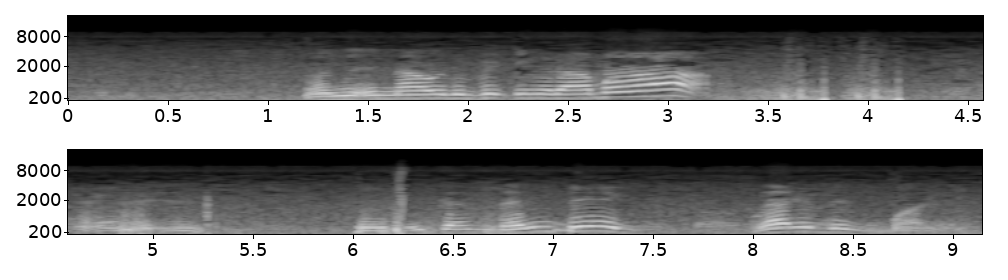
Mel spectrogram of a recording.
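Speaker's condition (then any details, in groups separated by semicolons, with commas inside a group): Deafness; cannot hear audience questions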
